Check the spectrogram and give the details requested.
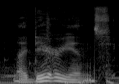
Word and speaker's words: Cnidarians: into the phylum nidaria cydarians are yes the sea in cydarian is silent cnidarians are a group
